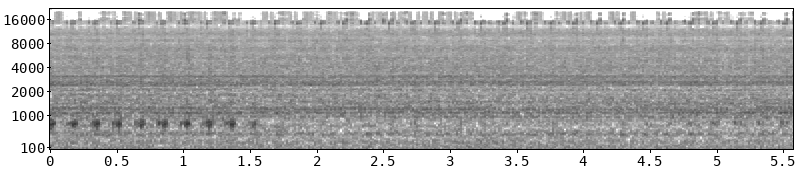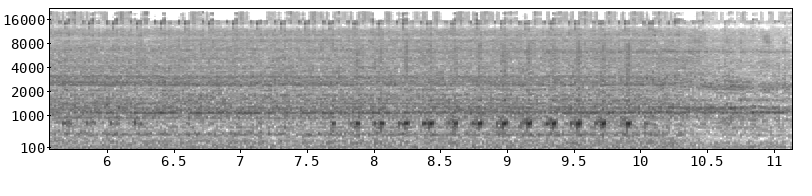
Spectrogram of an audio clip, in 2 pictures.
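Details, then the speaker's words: 2002 Chevrolet Suburban 5.3 LM7 V8 at idle: sharp light ticking two to three a second, probe moved between good and bad rockers; rocker and pushrod ruled out, owner 99% sure of a failed lifter. "so I'm 99% sure that we have a fail lifter which is very very common on these engines"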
